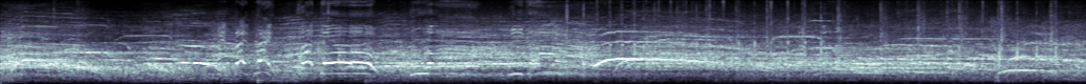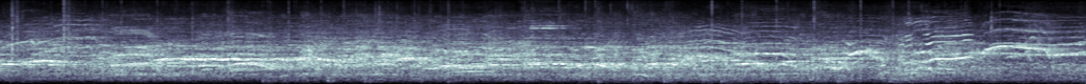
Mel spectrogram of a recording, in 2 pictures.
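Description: A volleyball smacks sharply off players' hands.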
